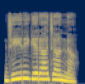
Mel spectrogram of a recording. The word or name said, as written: ಜೀರಿಗೆರಾಜಾನ್ನ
